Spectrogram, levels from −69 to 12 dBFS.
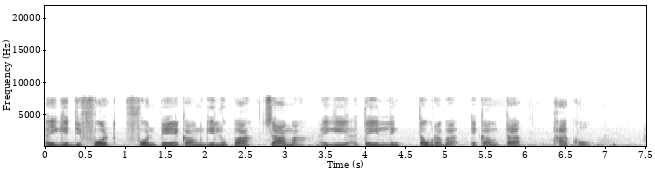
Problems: none marked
